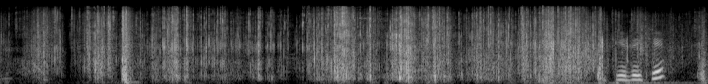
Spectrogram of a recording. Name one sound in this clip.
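Plastic packaging crinkles and rustles as it is handled.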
